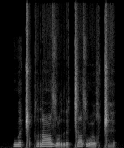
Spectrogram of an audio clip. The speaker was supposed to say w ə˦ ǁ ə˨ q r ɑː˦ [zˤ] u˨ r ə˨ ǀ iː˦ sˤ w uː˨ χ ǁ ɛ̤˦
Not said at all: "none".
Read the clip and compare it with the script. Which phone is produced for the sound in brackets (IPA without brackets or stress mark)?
zˤ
